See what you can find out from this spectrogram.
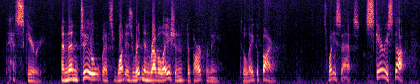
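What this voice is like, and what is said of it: Wisconsin accent. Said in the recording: “there's my Wisconsin accent”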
